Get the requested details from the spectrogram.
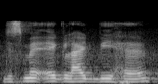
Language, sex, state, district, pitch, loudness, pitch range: Hindi, male, Arunachal Pradesh, Papum Pare, 135 Hz, -18 LUFS, 130-140 Hz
